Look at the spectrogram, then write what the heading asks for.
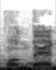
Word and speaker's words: konten: k u dan n kemudian konten huruf k o n t e dan n Jadi bukan konten seperti dalam bahasa Inggris nah ini Tentunya memperkaya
